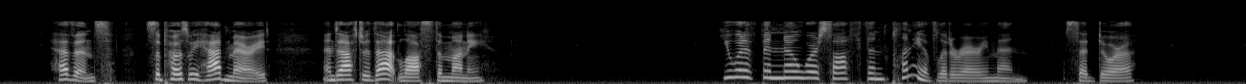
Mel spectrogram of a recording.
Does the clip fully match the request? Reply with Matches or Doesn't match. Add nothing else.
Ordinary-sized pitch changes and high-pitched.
Doesn't match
